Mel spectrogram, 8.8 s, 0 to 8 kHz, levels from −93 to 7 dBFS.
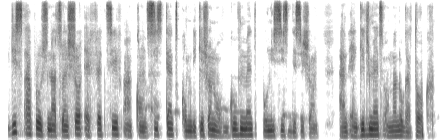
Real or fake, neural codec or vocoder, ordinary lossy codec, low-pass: real; none; none; none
